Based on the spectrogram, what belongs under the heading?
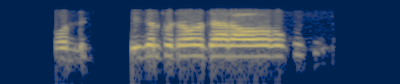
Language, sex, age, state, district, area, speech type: Hindi, male, 60+, Uttar Pradesh, Lucknow, rural, conversation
